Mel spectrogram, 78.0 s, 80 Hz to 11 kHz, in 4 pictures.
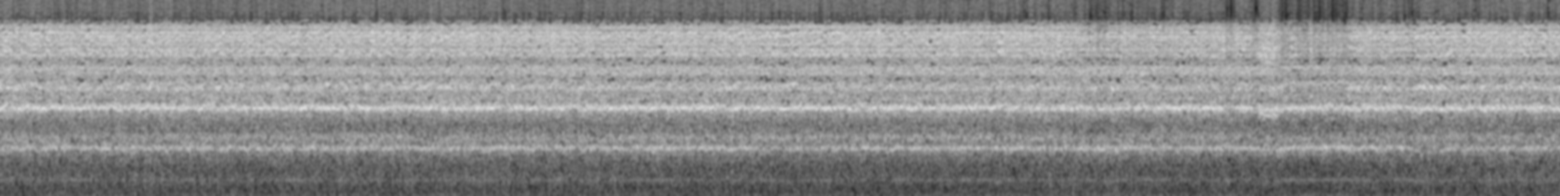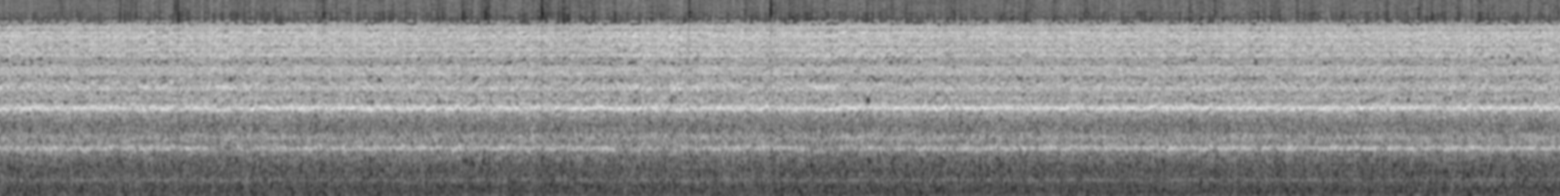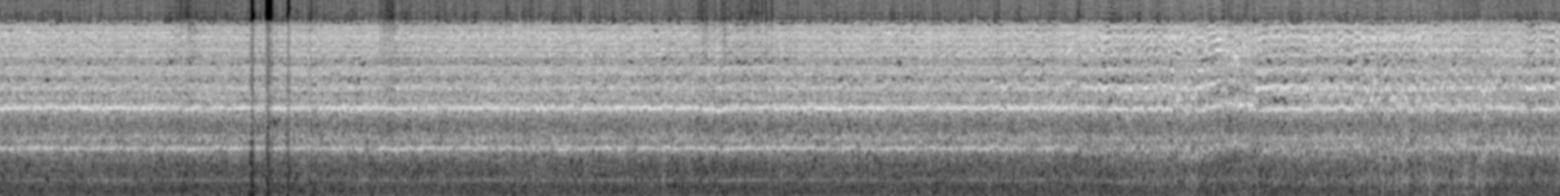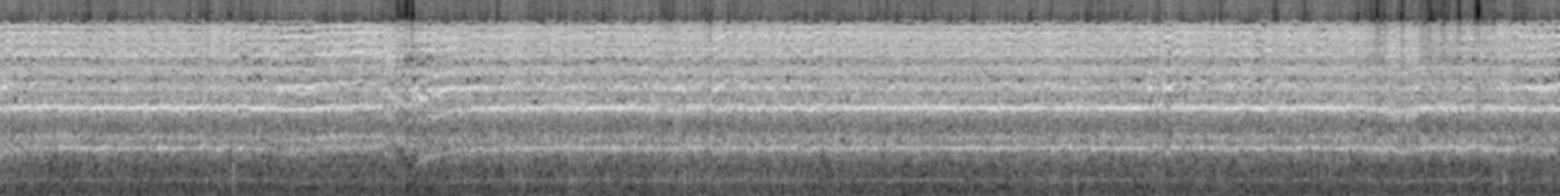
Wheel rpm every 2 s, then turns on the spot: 230, 230, 240, 230, 230, 230, 230, 230, 230, 230, 230, 230, 230, 230, 230, 230, 230, 230, 230, 230, 230, 230, 230, 230, 240, 230, 220, 220, 230, 230, 230, 190, 230, 230, 230, 230, 230, 230, 220.
none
